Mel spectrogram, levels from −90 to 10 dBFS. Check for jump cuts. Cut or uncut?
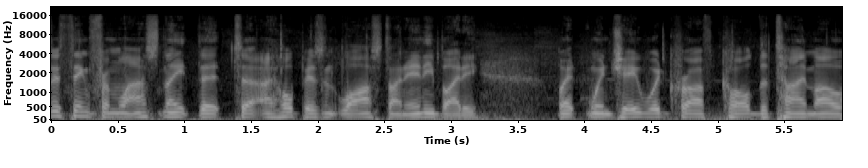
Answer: cut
